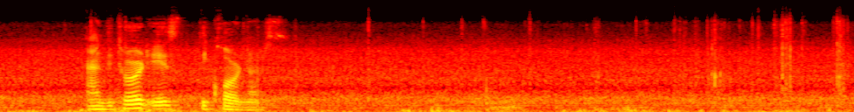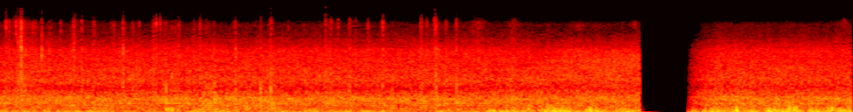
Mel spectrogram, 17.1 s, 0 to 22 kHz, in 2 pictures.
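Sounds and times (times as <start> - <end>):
puzzle cube plastic clicks: 3.7 - 13.8.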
